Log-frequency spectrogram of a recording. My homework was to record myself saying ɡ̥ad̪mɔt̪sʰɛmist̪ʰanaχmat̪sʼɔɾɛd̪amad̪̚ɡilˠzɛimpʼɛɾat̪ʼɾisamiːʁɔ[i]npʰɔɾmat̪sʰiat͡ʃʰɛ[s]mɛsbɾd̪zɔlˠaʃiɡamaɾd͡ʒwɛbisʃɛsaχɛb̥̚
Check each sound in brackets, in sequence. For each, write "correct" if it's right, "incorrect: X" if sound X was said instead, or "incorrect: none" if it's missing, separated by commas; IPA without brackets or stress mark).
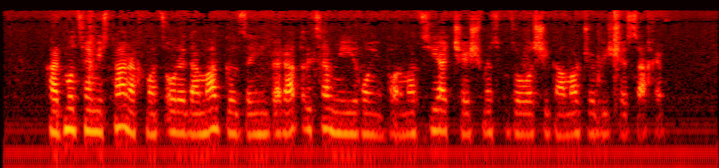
correct, incorrect: ʃ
